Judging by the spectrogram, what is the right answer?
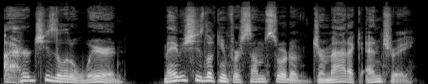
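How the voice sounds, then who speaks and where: A man's voice: mid-range voice, very animated, normal speed, fairly bright tone, slightly rough, no echo, clean studio sound. Man playing a slangy, teasing teenage schoolboy. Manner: slangy, says "bro" often. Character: brash, movie-obsessed teenage schoolboy, casual and teasing.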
